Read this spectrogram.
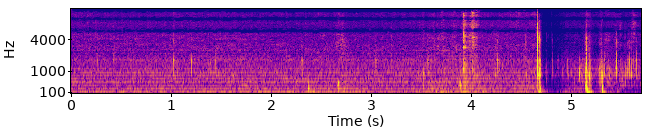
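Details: Toyota pickup truck while driving: sharp, irregular suspension clunks and clicks over the road rumble, a noise that started as a small click and worsened into a clunk.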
